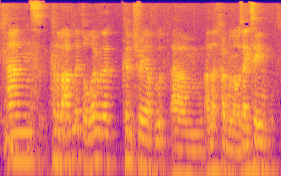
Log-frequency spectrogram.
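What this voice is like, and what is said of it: Slight Scouse accent. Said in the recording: “You might be able to hear a twang of Scouser in there.”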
